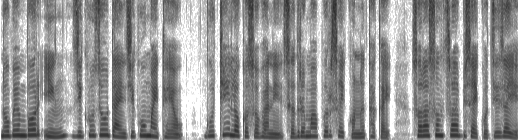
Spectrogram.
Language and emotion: Bodo, neutral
